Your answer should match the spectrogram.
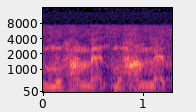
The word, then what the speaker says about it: Muhammad: And that was made possible by the phonetic spelling M-U-H-A-M-M-A-D. The previous spelling was also French-influenced spelling, M-O-H-A-M-M-E-D, M-O-H-A-M-M-E-D. And it's pronounced Muhammad. But the West pronounced it because of the spelling. They tried to pronounce it phonetically, and they said Mohammed.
